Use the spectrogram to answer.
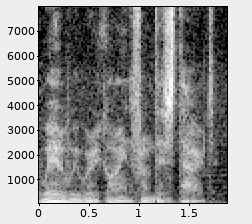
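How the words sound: It is said in a soft, close ASMR voice.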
